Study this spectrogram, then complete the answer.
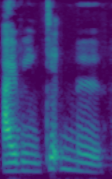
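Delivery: ordinary delivery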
